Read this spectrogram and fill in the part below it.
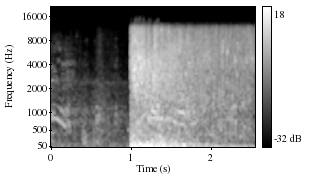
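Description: A rocket explodes in a room with a heavy boom.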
